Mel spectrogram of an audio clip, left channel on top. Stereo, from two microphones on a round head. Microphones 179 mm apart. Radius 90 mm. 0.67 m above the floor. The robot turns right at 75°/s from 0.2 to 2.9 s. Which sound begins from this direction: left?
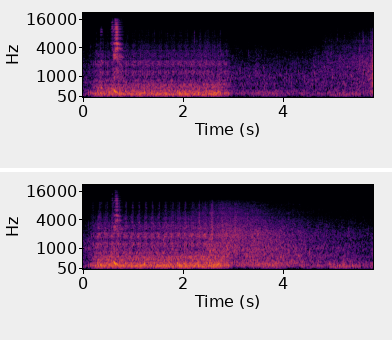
A sneeze, at 0.3 s.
